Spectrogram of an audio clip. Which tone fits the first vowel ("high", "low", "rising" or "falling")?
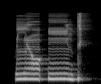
high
